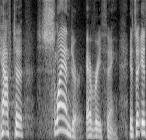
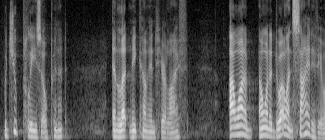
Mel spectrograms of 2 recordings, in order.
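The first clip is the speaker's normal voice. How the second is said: soft, gentle plea, much softer than the sermon; sweet, tender; 4 semitones lower, 5 dB quieter than usual. Acted. Jesus pleading with a worldly church, soft and tender. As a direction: plead tenderly like a shepherd at the door. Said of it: "Do you hear the sweetness".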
